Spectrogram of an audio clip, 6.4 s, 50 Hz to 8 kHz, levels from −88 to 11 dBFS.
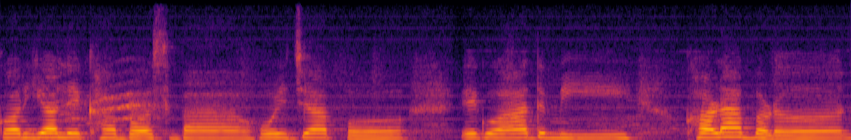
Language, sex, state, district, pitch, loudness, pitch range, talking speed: Bhojpuri, female, Uttar Pradesh, Ghazipur, 220 Hz, -18 LUFS, 205-235 Hz, 95 wpm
